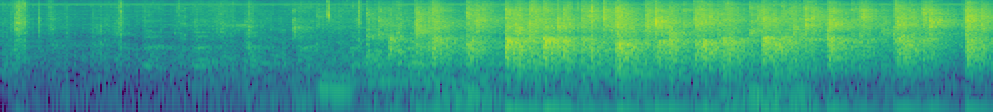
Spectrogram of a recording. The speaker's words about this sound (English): Please don't all applaud at once. Thank you so much.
